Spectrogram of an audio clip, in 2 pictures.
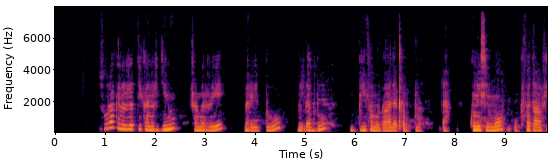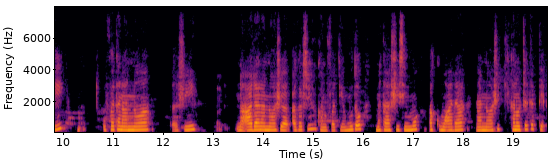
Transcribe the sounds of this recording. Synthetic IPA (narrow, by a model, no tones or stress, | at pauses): suːɾaːkɐnɪrːɐt̪ːɪkɐnɐɾɡɪnʊ | ʃɐmɐrːe̞ː | b̥ɐɾe̞ːd̪ːuː | miːᶑɐɡd̪uː | biːfɐmɐɡaːlɐkʼɐbd̪ʊ | ᶑɐ | kʊnɪsɪmːo̞ːʊfɐt̪aːfɪ | ʊfːɐt̪ɐnaːnːa | ʃi | ʔaːd̪aːnaːnːɔwaːʃɐɡɐɾsiːsʊkɐnʊfːɐt̪ːeːmːuːt̪ɐʔʊ | mɐt̪aːʃiːsɪmːo̞ːʔɐkːʊmɐːd̪aːnaːnːɔwaːʃɪt̪ːɪ̥kɐnhɔd͡ʒːɛt̪ɛt̪ːeːᶑɐ̥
